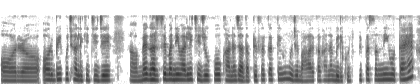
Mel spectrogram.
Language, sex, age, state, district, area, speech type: Hindi, female, 18-30, Madhya Pradesh, Betul, rural, spontaneous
